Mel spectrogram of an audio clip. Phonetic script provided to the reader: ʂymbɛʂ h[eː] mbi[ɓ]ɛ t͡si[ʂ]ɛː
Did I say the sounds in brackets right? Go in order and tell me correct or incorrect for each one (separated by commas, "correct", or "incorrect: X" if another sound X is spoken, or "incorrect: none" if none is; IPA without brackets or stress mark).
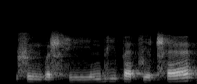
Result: incorrect: iː, incorrect: p, incorrect: ʈ͡ʂʰ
